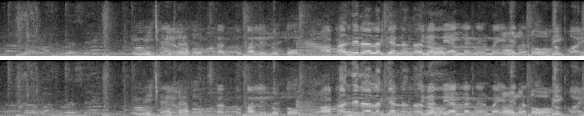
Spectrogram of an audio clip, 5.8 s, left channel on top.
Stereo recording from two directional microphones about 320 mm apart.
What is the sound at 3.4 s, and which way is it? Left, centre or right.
Speech, centre.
